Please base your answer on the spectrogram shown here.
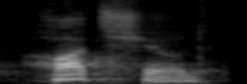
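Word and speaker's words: Rothschild: E escudo vermelho se pronuncia Hotshield. Em alemão, você vê William Booth tinha um investidor chamado Nathaniel Rotchild, que financiou o estabelecimento do exército da salvação.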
